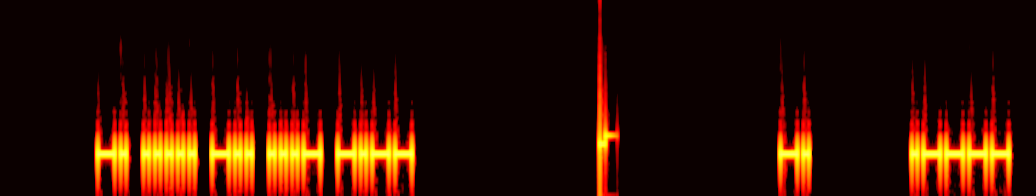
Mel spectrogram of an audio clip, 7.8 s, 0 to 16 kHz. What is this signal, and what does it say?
Morse code, heard as a keyed tone, about 28 wpm, spaced as for 20 wpm, 700 Hz. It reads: N5DVY N1
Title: USA Call Signs - 5 Characters - 6x Character Spacing - 28wpm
